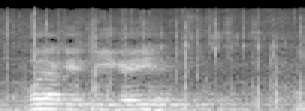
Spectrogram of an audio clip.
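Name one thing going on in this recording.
Several men clap their hands.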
